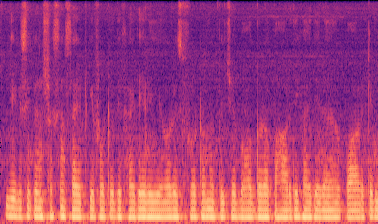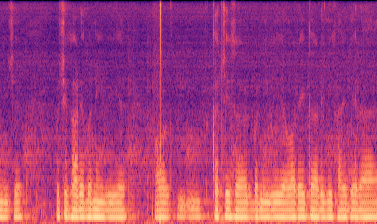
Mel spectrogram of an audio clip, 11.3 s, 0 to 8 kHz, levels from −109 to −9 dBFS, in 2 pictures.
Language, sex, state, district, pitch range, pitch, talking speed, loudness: Hindi, male, Bihar, Muzaffarpur, 100-105 Hz, 100 Hz, 240 wpm, -21 LUFS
